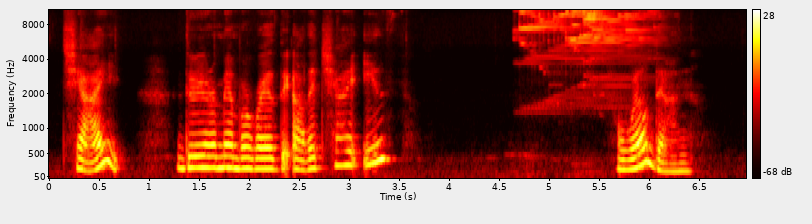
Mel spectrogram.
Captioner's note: chime sound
